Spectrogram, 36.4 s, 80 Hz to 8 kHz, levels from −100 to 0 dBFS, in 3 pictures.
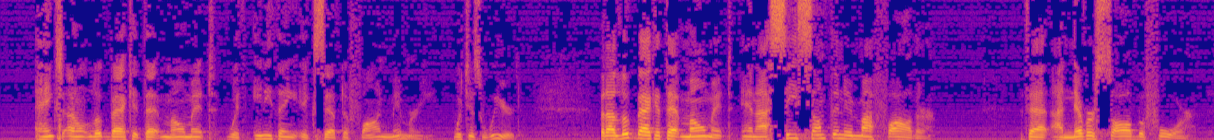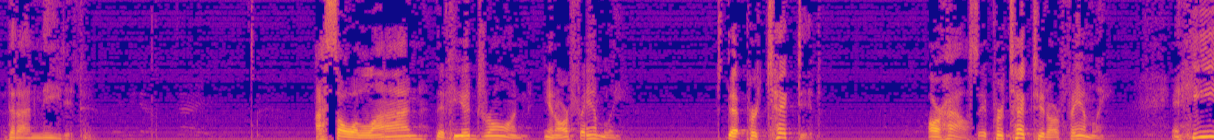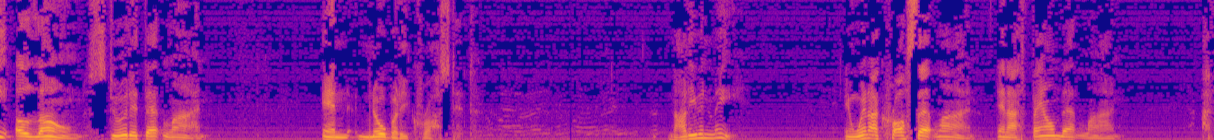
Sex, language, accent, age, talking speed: male, English, American, 40-59, 140 wpm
